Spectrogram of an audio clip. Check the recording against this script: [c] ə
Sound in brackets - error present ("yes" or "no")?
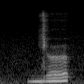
yes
